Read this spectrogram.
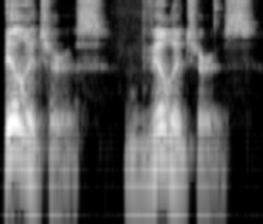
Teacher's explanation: in that word villagers, which syllable has all of the power? Village. First syllable.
